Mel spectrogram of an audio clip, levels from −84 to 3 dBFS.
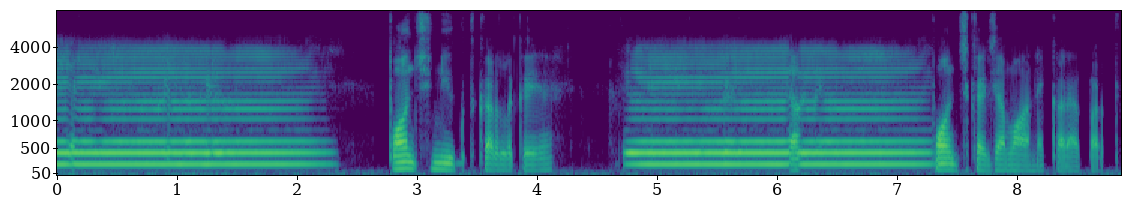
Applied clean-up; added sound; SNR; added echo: neural diffusion model UNIVERSE++.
